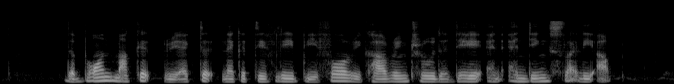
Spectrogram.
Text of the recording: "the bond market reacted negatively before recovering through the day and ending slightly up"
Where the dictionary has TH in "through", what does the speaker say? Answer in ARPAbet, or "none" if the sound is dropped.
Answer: T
